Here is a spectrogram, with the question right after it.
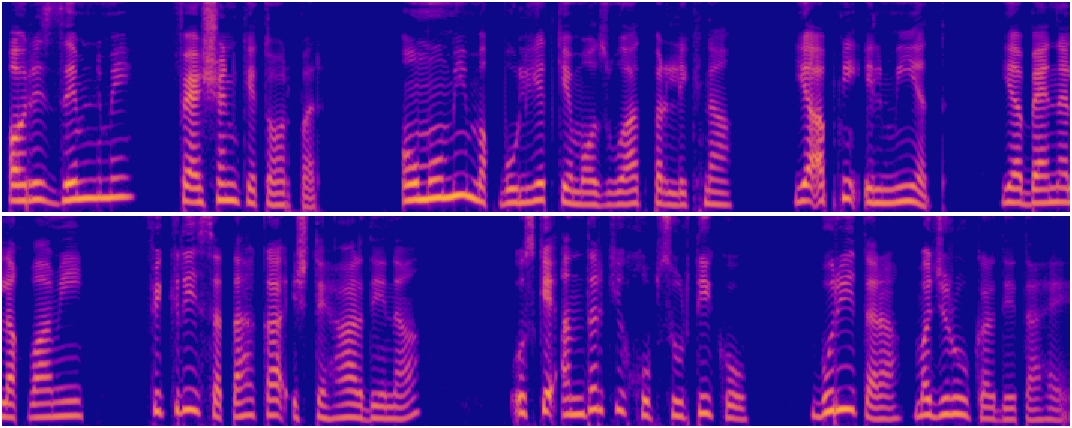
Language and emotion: Urdu, neutral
